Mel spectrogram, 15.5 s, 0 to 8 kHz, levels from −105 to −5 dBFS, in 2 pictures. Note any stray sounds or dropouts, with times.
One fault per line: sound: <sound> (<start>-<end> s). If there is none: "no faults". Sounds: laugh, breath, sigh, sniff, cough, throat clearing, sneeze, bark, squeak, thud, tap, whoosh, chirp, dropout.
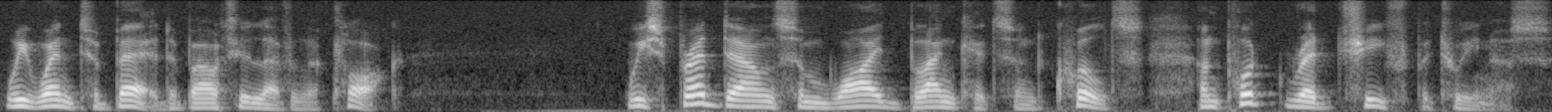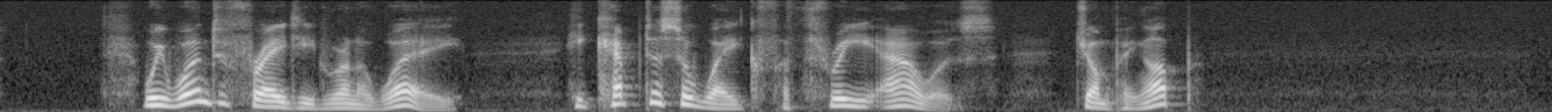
no faults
